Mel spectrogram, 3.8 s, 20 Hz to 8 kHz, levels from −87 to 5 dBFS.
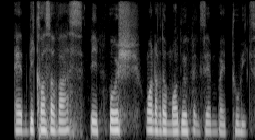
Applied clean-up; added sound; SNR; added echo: neural mask model DeepFilterNet 3.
